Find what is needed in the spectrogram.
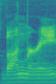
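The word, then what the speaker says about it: bain-marie: bon Murray up here it says bon Murray that's how you pronounce that in other words the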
